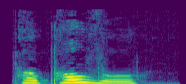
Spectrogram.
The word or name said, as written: Popol Vuh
